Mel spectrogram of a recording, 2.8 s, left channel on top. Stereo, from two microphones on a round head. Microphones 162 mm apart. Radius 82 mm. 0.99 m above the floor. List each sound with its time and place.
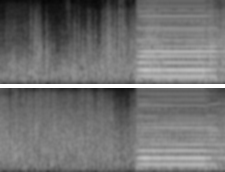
1.7 s an alarm: 10° right (ahead or behind), 2 m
